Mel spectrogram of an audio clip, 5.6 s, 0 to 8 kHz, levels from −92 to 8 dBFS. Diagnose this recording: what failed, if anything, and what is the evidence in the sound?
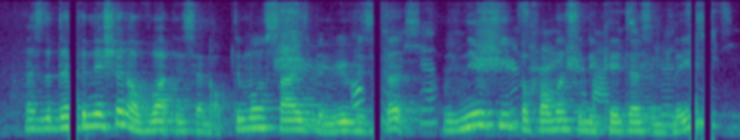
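The network stage failed, with packet loss on an ADPCM call. The speech drops to hard-edged silence at 0.52 to 0.61 s and again at 2.80 to 2.90 s, each gap about 60 ms. Near the end, from 5.18 to 5.41 s, about 100 ms goes missing in scattered holes, the longest about 60 ms. Each gap fits a few lost packets. After each hole the decoder's predictor and step size no longer match the sender's. The speech comes back slightly distorted, then settles within tens of milliseconds.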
